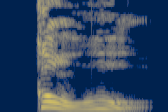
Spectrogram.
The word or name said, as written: gou4wu4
